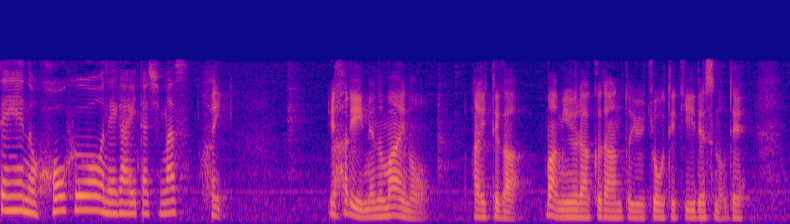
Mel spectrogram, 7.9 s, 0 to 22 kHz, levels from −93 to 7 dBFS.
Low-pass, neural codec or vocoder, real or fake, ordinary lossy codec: 7.2 kHz; none; real; none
